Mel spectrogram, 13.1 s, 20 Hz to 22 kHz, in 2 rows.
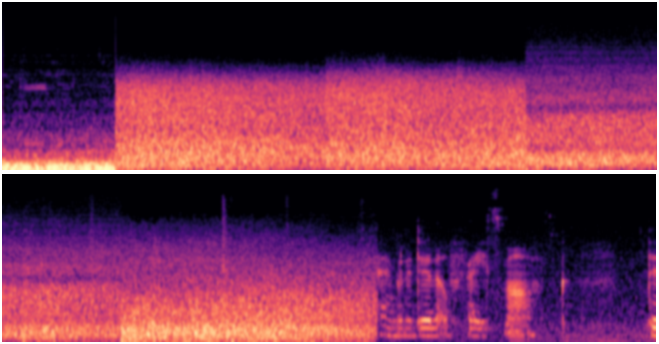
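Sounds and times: waves washing on pebble beach: 0:01.2 - 0:10.3.

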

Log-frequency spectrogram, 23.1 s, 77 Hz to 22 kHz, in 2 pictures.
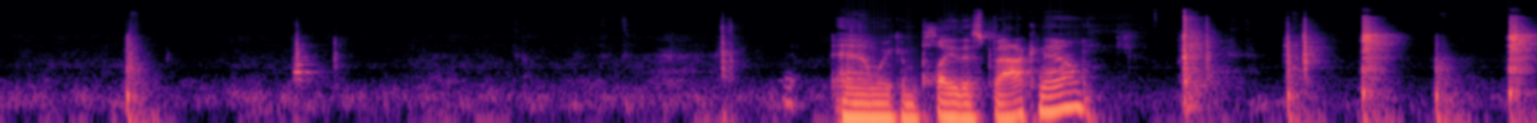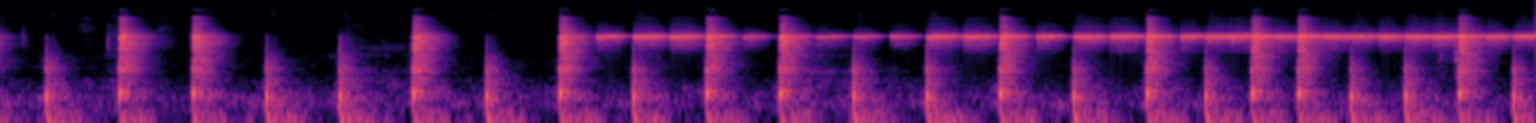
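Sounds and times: drum machine bass drum and snare: 0:00.9 - 0:01.3, 0:10.2 - 0:23.0
high rapid drum machine layer: 0:10.2 - 0:23.0.

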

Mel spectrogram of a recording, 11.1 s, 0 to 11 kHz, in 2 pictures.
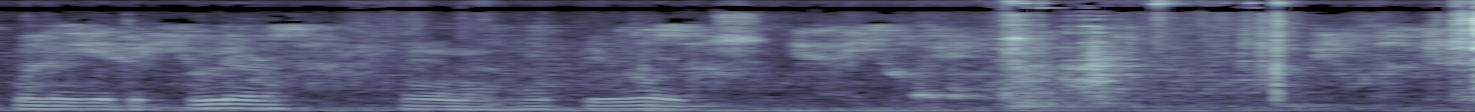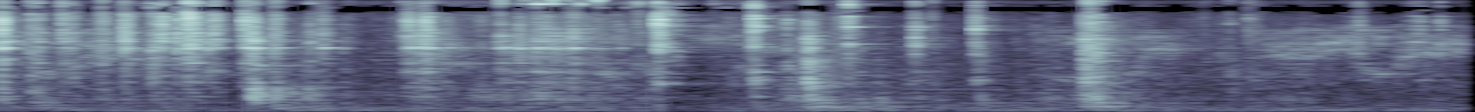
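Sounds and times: metal clinks: 0:03.8 - 0:09.3.

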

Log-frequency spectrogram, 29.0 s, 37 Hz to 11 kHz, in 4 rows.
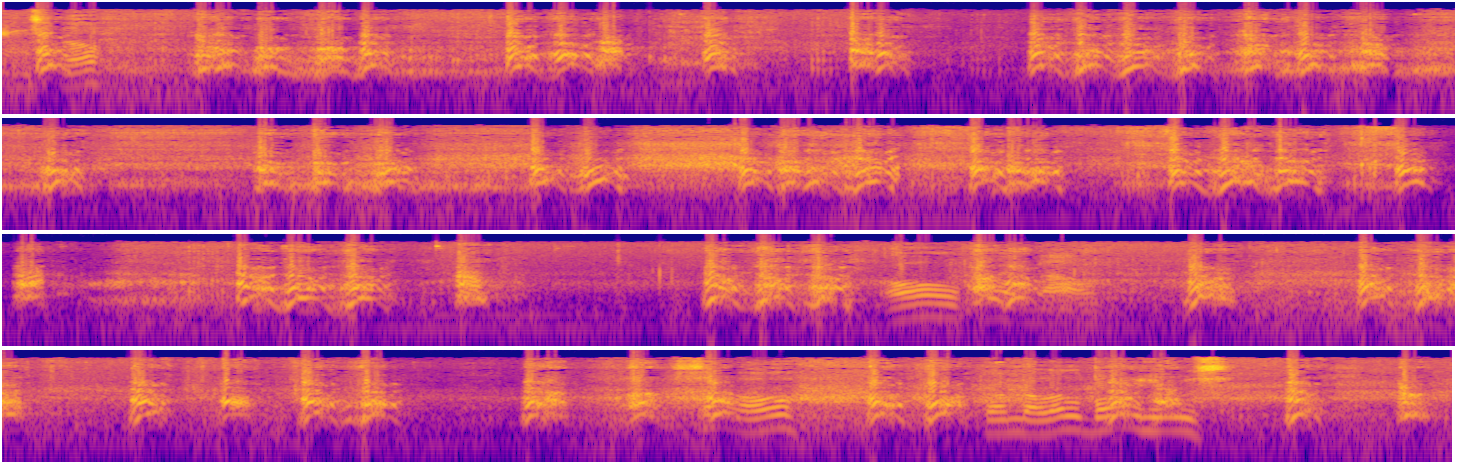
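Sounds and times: dogs barking: 0:00.0 - 0:07.8, 0:08.5 - 0:17.2, 0:18.0 - 0:29.0.

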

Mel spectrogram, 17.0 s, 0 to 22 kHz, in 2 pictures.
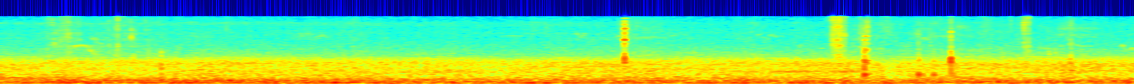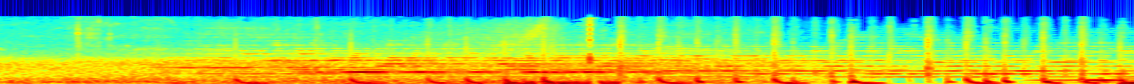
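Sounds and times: low background rumble: 0:09.4 - 0:15.1.

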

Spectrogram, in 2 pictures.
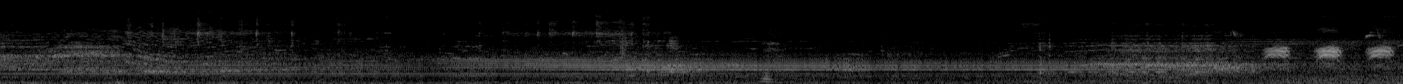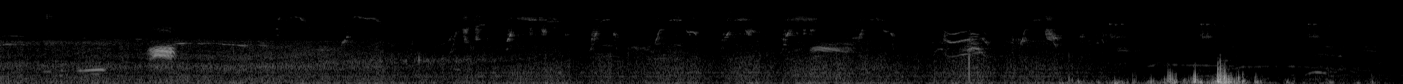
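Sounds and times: small birds twittering: 0:00.0 - 0:26.4
crow cawing: 0:11.2 - 0:14.0, 0:15.5 - 0:15.8.

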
